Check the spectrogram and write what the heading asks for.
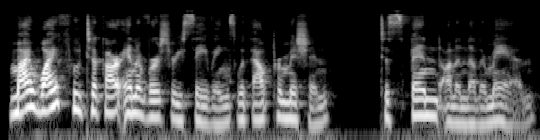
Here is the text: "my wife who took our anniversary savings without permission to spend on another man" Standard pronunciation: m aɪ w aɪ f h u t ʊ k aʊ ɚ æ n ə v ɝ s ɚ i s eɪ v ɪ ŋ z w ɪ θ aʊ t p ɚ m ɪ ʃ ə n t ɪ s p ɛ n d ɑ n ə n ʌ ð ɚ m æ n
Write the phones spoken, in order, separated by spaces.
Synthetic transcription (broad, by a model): m aɪ w aɪ f h u t ʊ k aʊ ɚ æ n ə v ɝ s ɚ i s eɪ v ɪ ŋ z w ɪ θ aʊ t p ɚ m ɪ ʃ ə n t ɪ s p ɛ n d n ə n ʌ ð ɚ m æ n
